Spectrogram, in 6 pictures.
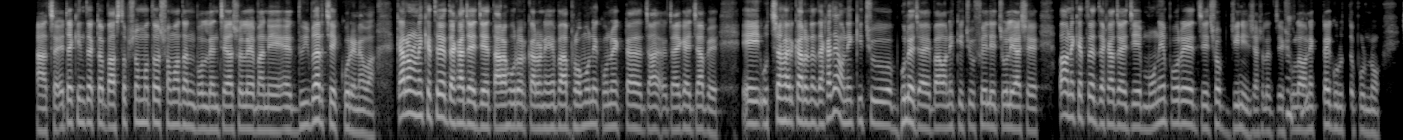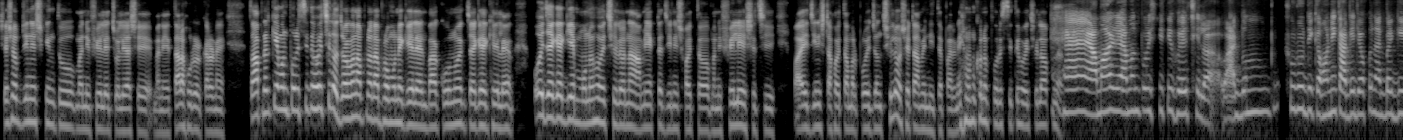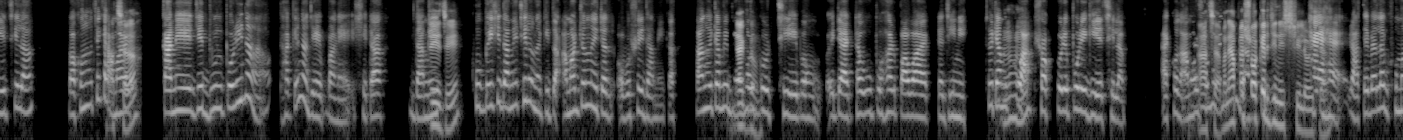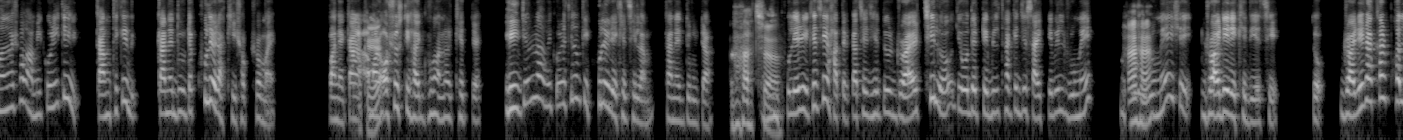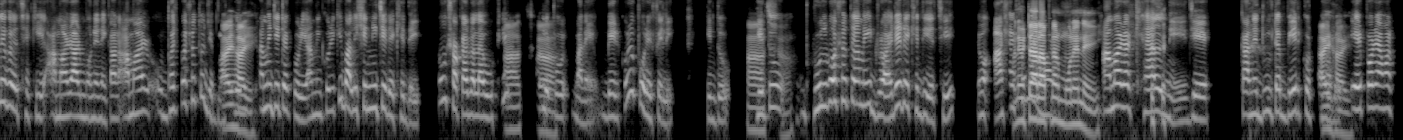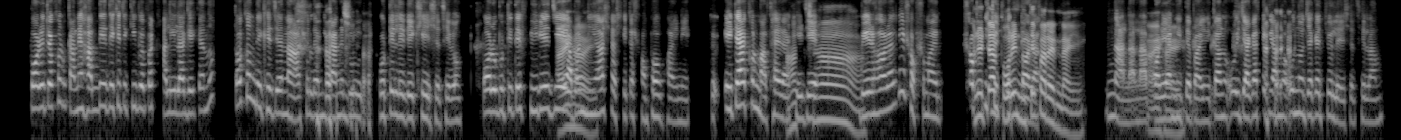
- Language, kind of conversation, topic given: Bengali, podcast, ভ্রমণে তোমার সবচেয়ে বড় ভুলটা কী ছিল, আর সেখান থেকে তুমি কী শিখলে?
- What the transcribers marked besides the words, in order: other background noise; "যেগুলা" said as "যেসুলা"; laughing while speaking: "এমন কোন"; tapping; unintelligible speech; laughing while speaking: "এইজন্য"; laughing while speaking: "আচ্ছা"; "ড্রয়ারে" said as "ড্রয়েডে"; chuckle; laughing while speaking: "আচ্ছা"; chuckle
